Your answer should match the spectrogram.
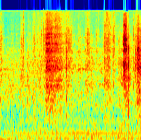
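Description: Soft rustling and scratching of hands working a pinned beetle specimen on paper and a foam block: two short rustles, about a second in and near the end, over a faint steady hum.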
